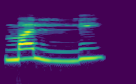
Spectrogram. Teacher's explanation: we skipped the sound of noon sakin from this tanween and joined ma with l sound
